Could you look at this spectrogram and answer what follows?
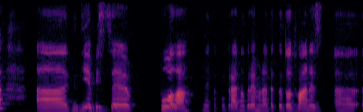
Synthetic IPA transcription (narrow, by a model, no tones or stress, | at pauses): əɡd̪jebise | polˠa | nekakoɡɾaːd̪noɡʋɾemenad̪akled̪od̪ʋaːnɛːst̪ː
